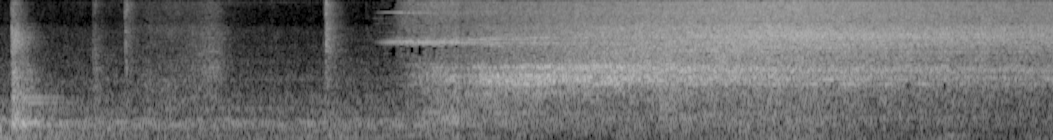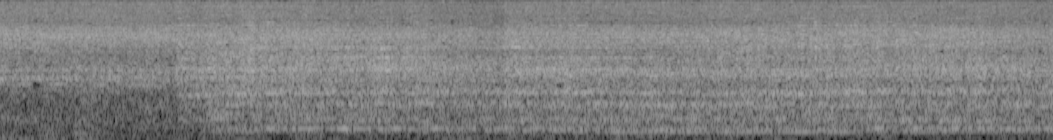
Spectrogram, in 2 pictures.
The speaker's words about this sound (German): Ja, so sind wir jetzt im Bandschleiferraum drin. Da habe ich ein separates Räumchen, wo ich einen Bandschleifer drin habe, weil das gibt einfach am meisten Mohrerei. Darum habe ich in einem separaten Raum. Und dann holen wir den Bandschleifer an.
